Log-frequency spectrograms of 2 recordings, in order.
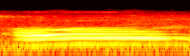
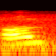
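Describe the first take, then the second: First: The Om sound is held long. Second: The Om sound is short.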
